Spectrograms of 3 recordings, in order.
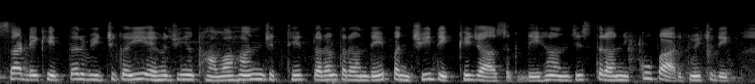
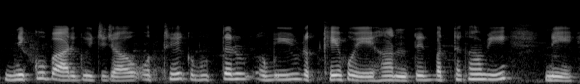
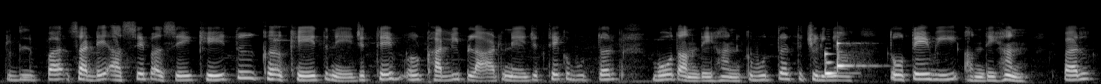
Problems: none marked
